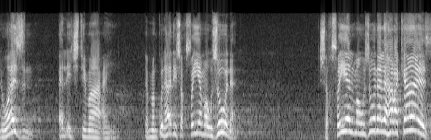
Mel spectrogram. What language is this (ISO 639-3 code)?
ara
